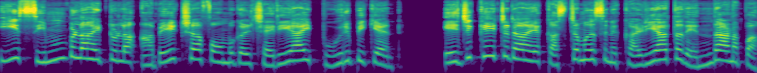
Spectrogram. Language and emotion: Malayalam, disgusted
